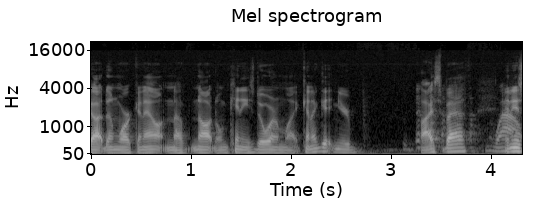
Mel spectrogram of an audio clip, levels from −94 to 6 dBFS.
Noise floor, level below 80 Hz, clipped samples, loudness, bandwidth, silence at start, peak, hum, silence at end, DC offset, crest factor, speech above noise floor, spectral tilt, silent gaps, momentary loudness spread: -55 dBFS; -64 dBFS; under 0.1%; -36 LUFS; over 20 kHz; 0 s; -14 dBFS; none; 0 s; 0.2%; 20 dB; 21 dB; -5.5 dB/octave; none; 12 LU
